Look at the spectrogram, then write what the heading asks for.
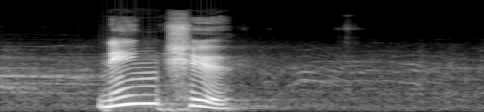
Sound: cheering

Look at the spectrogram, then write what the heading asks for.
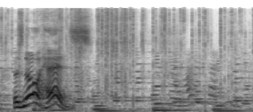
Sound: plastic crinkling

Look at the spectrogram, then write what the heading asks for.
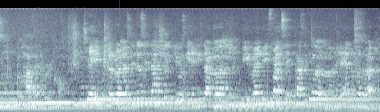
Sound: translating in Burmese

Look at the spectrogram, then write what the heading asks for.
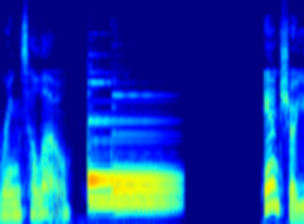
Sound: doorbell rings

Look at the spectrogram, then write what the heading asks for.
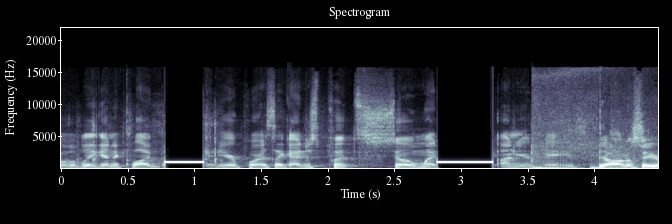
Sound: beeps; beeps

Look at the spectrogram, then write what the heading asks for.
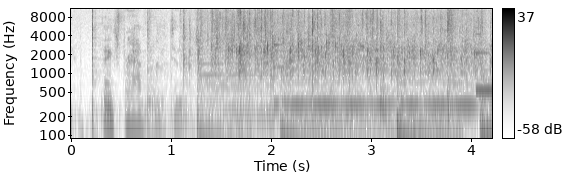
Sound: applause

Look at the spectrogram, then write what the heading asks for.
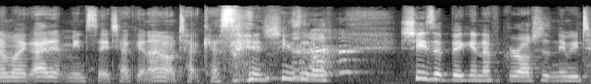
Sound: giggles

